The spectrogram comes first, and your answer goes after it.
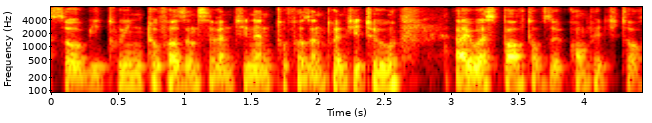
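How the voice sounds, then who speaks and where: A man with a French accent speaks at a very fast pace in a somewhat breathy voice of medium pitch. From France. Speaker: sports event professional, alumnus. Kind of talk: webinar panel talk.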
